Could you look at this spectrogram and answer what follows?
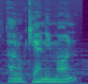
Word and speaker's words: Arukenimon: due to Japanese Fanatics in the Japanese language syllables end in Wows with no clusters of consonants or consonants at the end of syllables so a word like Christmas gets pronounced kurisumasu and in the same manner arimon becomes arukenimon I won't go into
